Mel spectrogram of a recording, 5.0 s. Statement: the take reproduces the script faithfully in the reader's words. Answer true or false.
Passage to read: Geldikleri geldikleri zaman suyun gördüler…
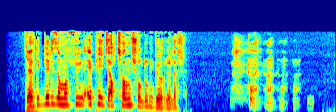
false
